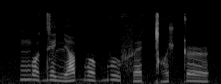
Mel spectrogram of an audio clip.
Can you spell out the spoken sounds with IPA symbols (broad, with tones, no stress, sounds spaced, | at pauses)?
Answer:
ŋ o˦˨ d ɪ˦˨ lʲ ɑ˩˥ b o˦˨ b u˦˨ f ɛ˩˥ ɡ͡ǀ ɔ˩˥ ʃ ʈ ə˞˦˨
